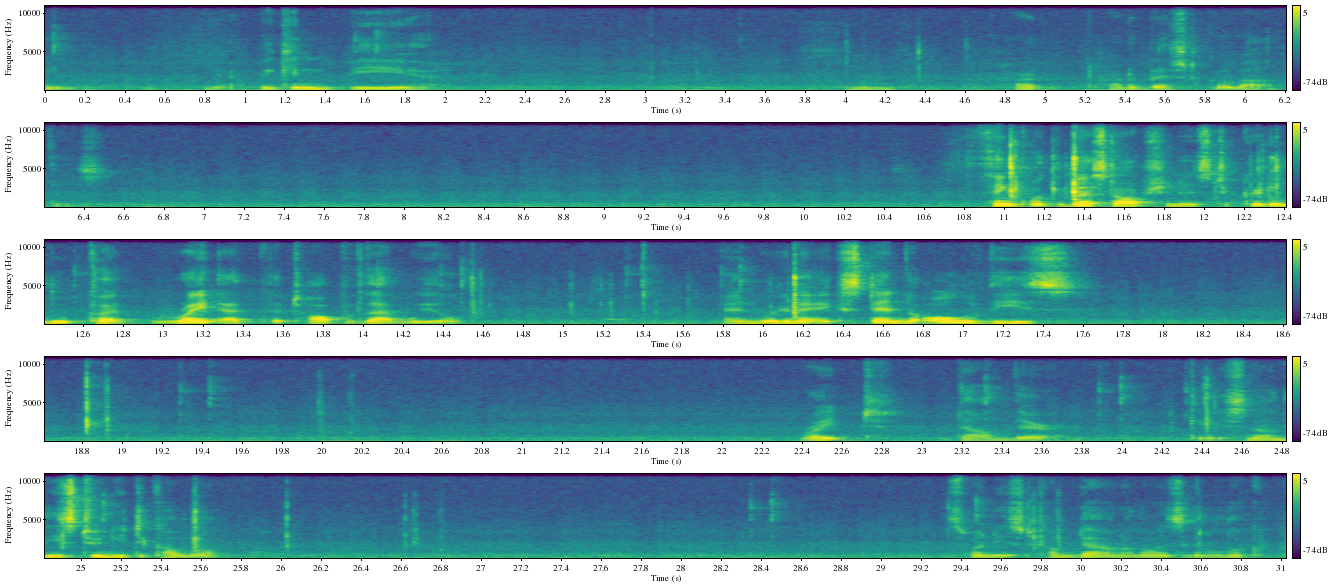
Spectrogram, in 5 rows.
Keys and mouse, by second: 1.6 click, 12.0 ctrl+r, 14.3 click, 15.3 shift+click, 15.7 shift+click, 18.8 e, 19.9 g, 23.8 click, 24.3 click, 25.0 shift+click, 26.6 g, 29.3 click, 29.8 g.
